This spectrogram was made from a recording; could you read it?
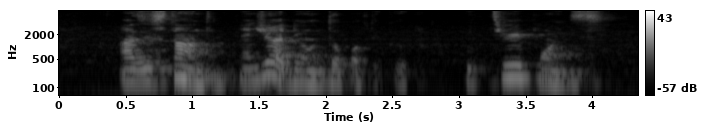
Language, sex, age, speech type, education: Nigerian Pidgin, male, 15-29, spontaneous, tertiary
